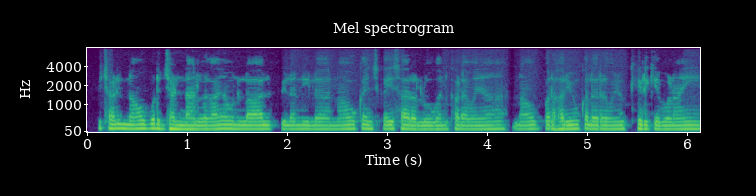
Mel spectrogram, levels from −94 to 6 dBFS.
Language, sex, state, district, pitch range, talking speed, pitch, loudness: Hindi, male, Uttarakhand, Tehri Garhwal, 130-140 Hz, 225 wpm, 135 Hz, -16 LUFS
